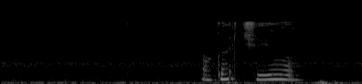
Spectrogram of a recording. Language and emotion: Russian, sad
